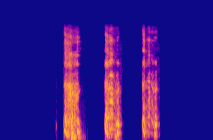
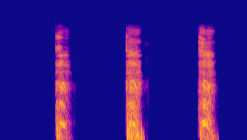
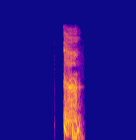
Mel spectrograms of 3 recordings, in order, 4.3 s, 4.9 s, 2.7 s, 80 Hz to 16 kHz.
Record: {"three_cough_length": "4.3 s", "three_cough_amplitude": 27817, "three_cough_signal_mean_std_ratio": 0.32, "exhalation_length": "4.9 s", "exhalation_amplitude": 32395, "exhalation_signal_mean_std_ratio": 0.31, "cough_length": "2.7 s", "cough_amplitude": 27517, "cough_signal_mean_std_ratio": 0.28, "survey_phase": "beta (2021-08-13 to 2022-03-07)", "age": "18-44", "gender": "Female", "wearing_mask": "No", "symptom_sore_throat": true, "symptom_onset": "5 days", "smoker_status": "Never smoked", "respiratory_condition_asthma": false, "respiratory_condition_other": false, "recruitment_source": "REACT", "submission_delay": "1 day", "covid_test_result": "Negative", "covid_test_method": "RT-qPCR"}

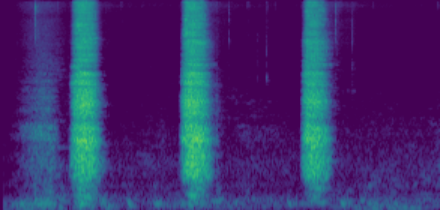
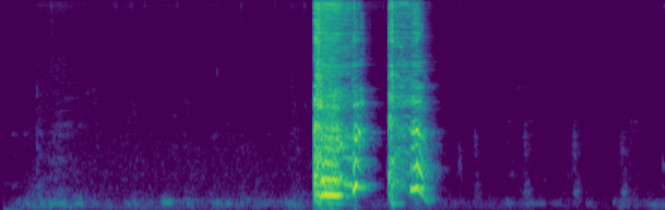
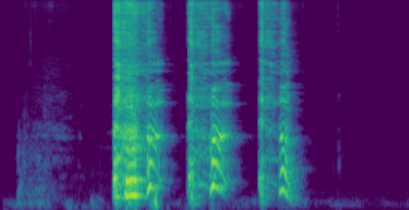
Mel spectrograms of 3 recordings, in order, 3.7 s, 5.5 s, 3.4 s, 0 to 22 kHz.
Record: {"exhalation_length": "3.7 s", "exhalation_amplitude": 24858, "exhalation_signal_mean_std_ratio": 0.33, "cough_length": "5.5 s", "cough_amplitude": 32768, "cough_signal_mean_std_ratio": 0.26, "three_cough_length": "3.4 s", "three_cough_amplitude": 32768, "three_cough_signal_mean_std_ratio": 0.36, "survey_phase": "alpha (2021-03-01 to 2021-08-12)", "age": "18-44", "gender": "Female", "wearing_mask": "No", "symptom_none": true, "smoker_status": "Ex-smoker", "respiratory_condition_asthma": false, "respiratory_condition_other": false, "recruitment_source": "REACT", "submission_delay": "6 days", "covid_test_result": "Negative", "covid_test_method": "RT-qPCR"}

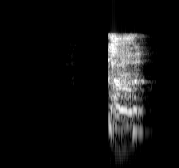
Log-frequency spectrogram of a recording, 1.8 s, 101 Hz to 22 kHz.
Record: {"cough_length": "1.8 s", "cough_amplitude": 26442, "cough_signal_mean_std_ratio": 0.38, "survey_phase": "beta (2021-08-13 to 2022-03-07)", "age": "45-64", "gender": "Female", "wearing_mask": "Yes", "symptom_change_to_sense_of_smell_or_taste": true, "symptom_loss_of_taste": true, "symptom_other": true, "smoker_status": "Never smoked", "respiratory_condition_asthma": false, "respiratory_condition_other": false, "recruitment_source": "Test and Trace", "submission_delay": "2 days", "covid_test_result": "Positive", "covid_test_method": "RT-qPCR", "covid_ct_value": 15.4, "covid_ct_gene": "ORF1ab gene", "covid_ct_mean": 15.7, "covid_viral_load": "7100000 copies/ml", "covid_viral_load_category": "High viral load (>1M copies/ml)"}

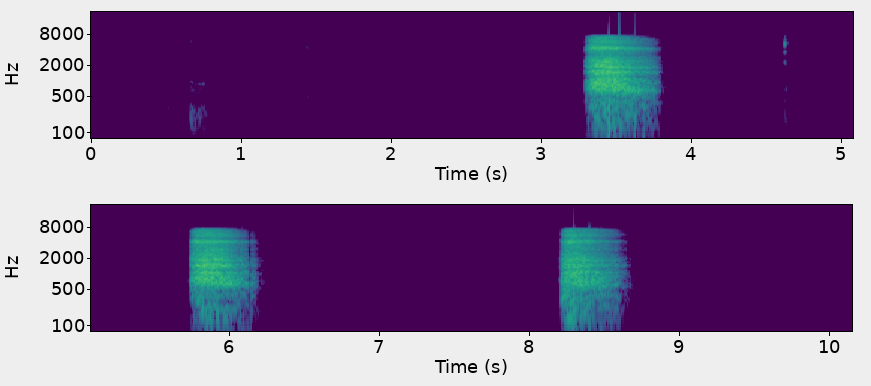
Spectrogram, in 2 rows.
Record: {"exhalation_length": "10.2 s", "exhalation_amplitude": 7931, "exhalation_signal_mean_std_ratio": 0.23, "survey_phase": "beta (2021-08-13 to 2022-03-07)", "age": "18-44", "gender": "Female", "wearing_mask": "No", "symptom_none": true, "smoker_status": "Never smoked", "respiratory_condition_asthma": false, "respiratory_condition_other": false, "recruitment_source": "REACT", "submission_delay": "1 day", "covid_test_result": "Negative", "covid_test_method": "RT-qPCR"}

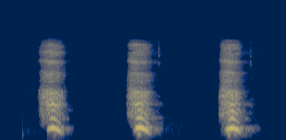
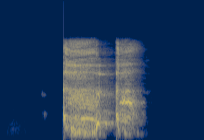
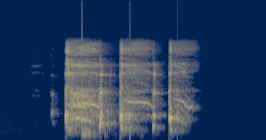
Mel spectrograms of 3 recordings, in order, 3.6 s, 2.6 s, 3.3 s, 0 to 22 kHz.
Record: {"exhalation_length": "3.6 s", "exhalation_amplitude": 26330, "exhalation_signal_mean_std_ratio": 0.36, "cough_length": "2.6 s", "cough_amplitude": 32768, "cough_signal_mean_std_ratio": 0.48, "three_cough_length": "3.3 s", "three_cough_amplitude": 28984, "three_cough_signal_mean_std_ratio": 0.47, "survey_phase": "beta (2021-08-13 to 2022-03-07)", "age": "18-44", "gender": "Female", "wearing_mask": "No", "symptom_none": true, "smoker_status": "Never smoked", "respiratory_condition_asthma": false, "respiratory_condition_other": false, "recruitment_source": "REACT", "submission_delay": "1 day", "covid_test_result": "Negative", "covid_test_method": "RT-qPCR", "influenza_a_test_result": "Unknown/Void", "influenza_b_test_result": "Unknown/Void"}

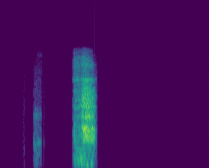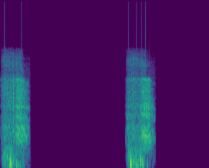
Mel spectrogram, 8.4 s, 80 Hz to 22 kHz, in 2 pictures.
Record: {"exhalation_length": "8.4 s", "exhalation_amplitude": 23956, "exhalation_signal_mean_std_ratio": 0.26, "survey_phase": "beta (2021-08-13 to 2022-03-07)", "age": "18-44", "gender": "Female", "wearing_mask": "No", "symptom_cough_any": true, "symptom_runny_or_blocked_nose": true, "symptom_shortness_of_breath": true, "symptom_fever_high_temperature": true, "symptom_headache": true, "smoker_status": "Ex-smoker", "respiratory_condition_asthma": false, "respiratory_condition_other": false, "recruitment_source": "Test and Trace", "submission_delay": "3 days", "covid_test_result": "Positive", "covid_test_method": "RT-qPCR", "covid_ct_value": 26.0, "covid_ct_gene": "ORF1ab gene"}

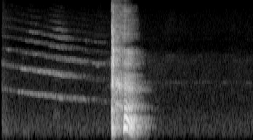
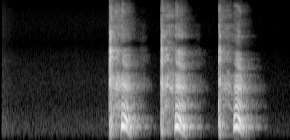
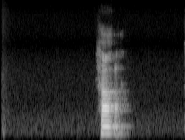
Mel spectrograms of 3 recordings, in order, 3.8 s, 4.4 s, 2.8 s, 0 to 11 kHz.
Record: {"cough_length": "3.8 s", "cough_amplitude": 25297, "cough_signal_mean_std_ratio": 0.25, "three_cough_length": "4.4 s", "three_cough_amplitude": 25513, "three_cough_signal_mean_std_ratio": 0.37, "exhalation_length": "2.8 s", "exhalation_amplitude": 14484, "exhalation_signal_mean_std_ratio": 0.22, "survey_phase": "beta (2021-08-13 to 2022-03-07)", "age": "18-44", "gender": "Male", "wearing_mask": "No", "symptom_none": true, "symptom_onset": "12 days", "smoker_status": "Never smoked", "respiratory_condition_asthma": false, "respiratory_condition_other": false, "recruitment_source": "REACT", "submission_delay": "0 days", "covid_test_result": "Negative", "covid_test_method": "RT-qPCR", "influenza_a_test_result": "Negative", "influenza_b_test_result": "Negative"}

